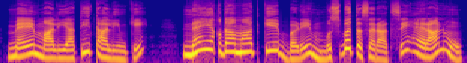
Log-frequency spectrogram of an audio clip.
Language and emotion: Urdu, surprised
